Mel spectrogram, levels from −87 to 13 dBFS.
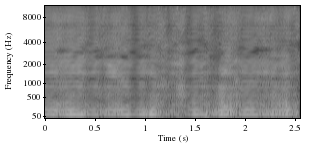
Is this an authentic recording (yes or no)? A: no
